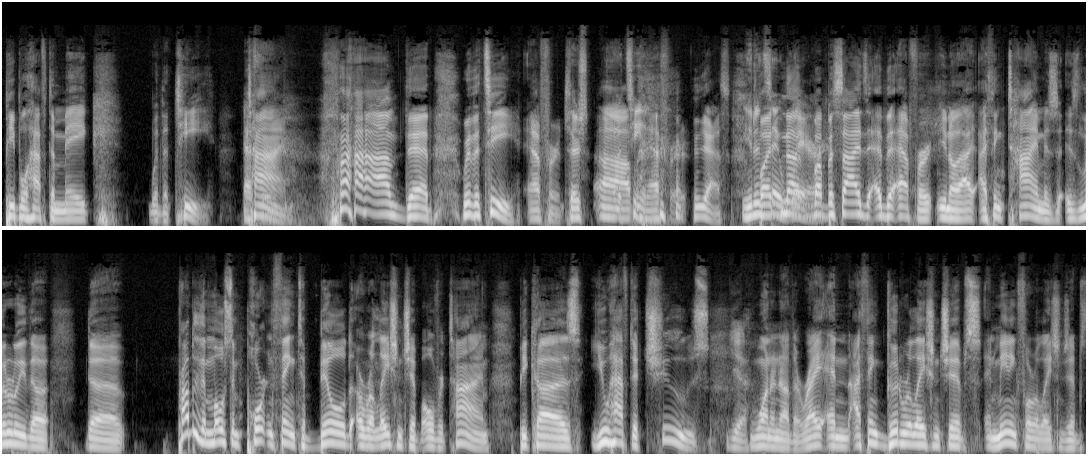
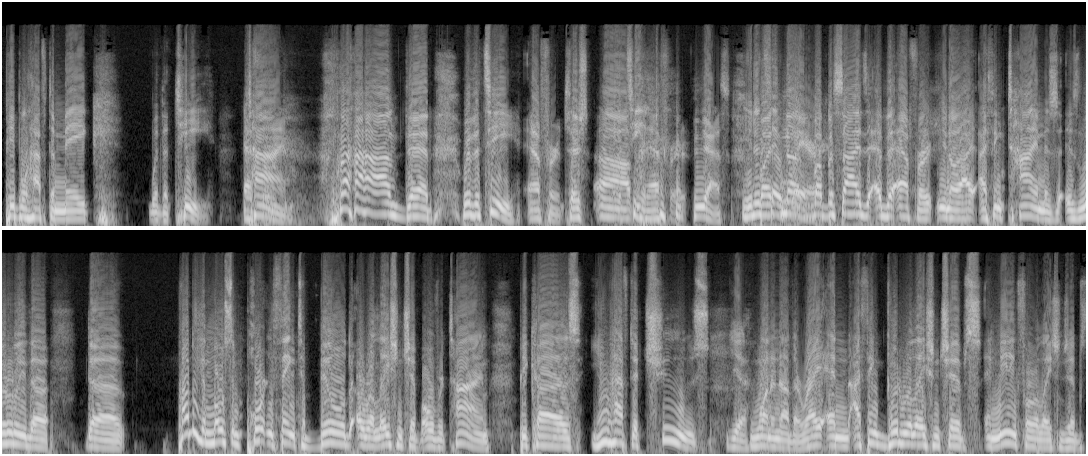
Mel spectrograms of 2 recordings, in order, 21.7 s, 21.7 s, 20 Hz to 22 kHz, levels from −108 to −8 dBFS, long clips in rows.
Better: first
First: none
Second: distortion; heavy; 26% of the sound clipped

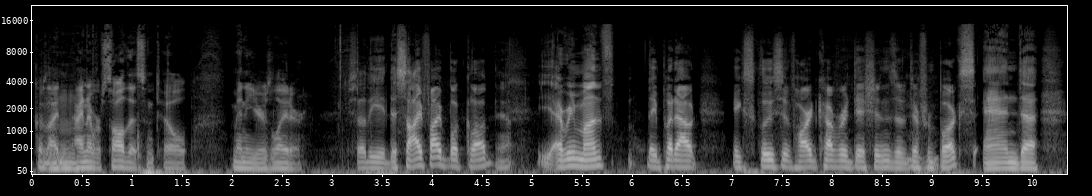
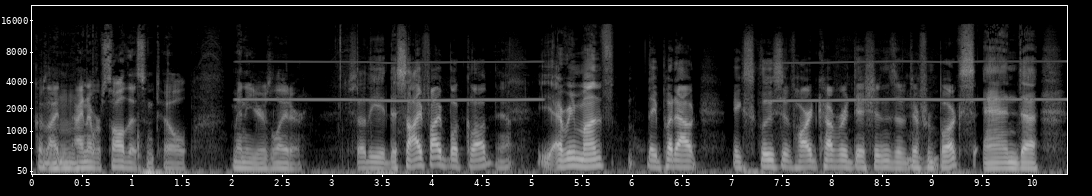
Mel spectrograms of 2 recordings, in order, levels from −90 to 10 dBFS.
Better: first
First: none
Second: high-pitched whine; noticeable; from 2 to 5 s and from 7.5 s on; 2.5 kHz, 15 dB below the speech

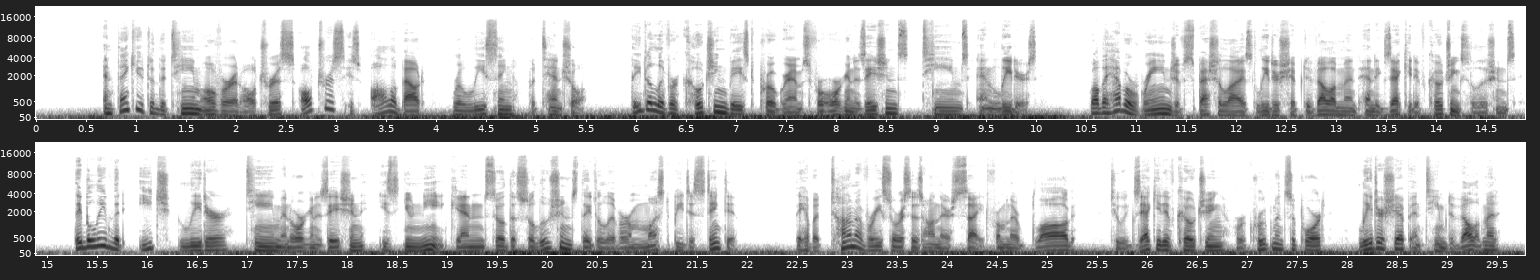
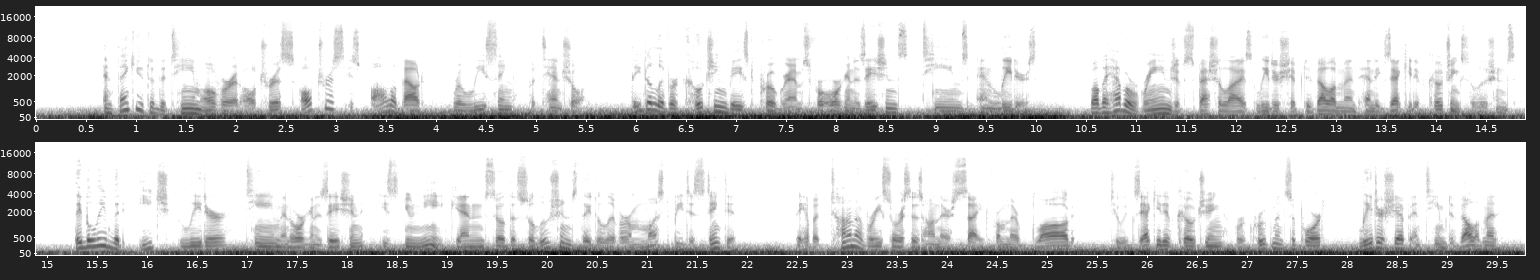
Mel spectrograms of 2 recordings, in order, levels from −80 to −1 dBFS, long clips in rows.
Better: first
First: low rumble; faint; throughout; 25 dB below the speech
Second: low rumble; loud; throughout; 3 dB below the speech

